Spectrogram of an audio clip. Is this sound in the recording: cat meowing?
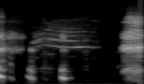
yes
